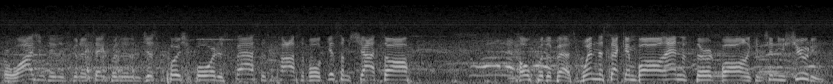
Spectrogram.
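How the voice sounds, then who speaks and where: A man's voice: high voice, fast talker, poor audio. A man giving live sports analysis as a color commentator.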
